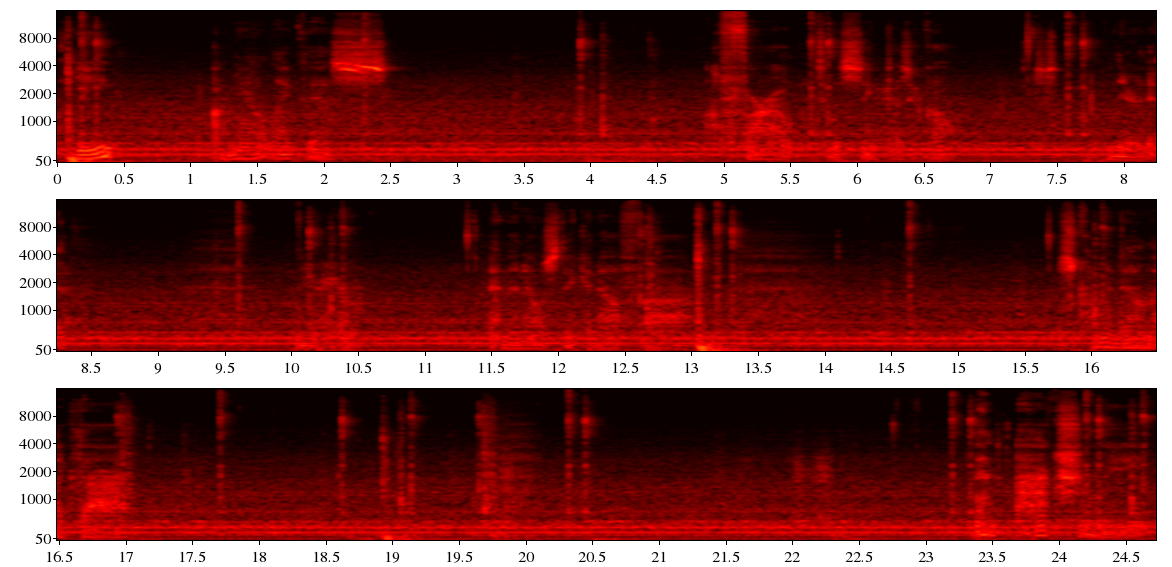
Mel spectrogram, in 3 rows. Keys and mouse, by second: 0.0 e, 2.3-4.1 drag, 4.2-5.7 middle drag, 9.5-10.8 drag, 10.8 middle click, 13.0 e, 14.6-16.1 drag, 16.1-17.7 middle drag, 17.7-19.0 drag, 19.0 a, 19.2-20.4 drag, 24.6 click.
